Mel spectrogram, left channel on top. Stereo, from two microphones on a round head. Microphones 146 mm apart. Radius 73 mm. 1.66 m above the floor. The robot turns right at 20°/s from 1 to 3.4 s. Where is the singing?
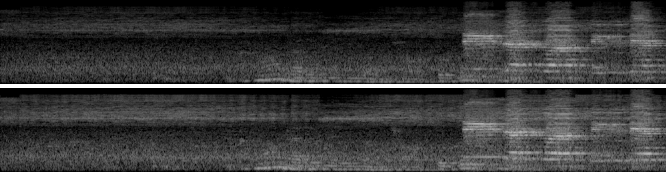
Centre (ahead or behind), 1.1 m.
